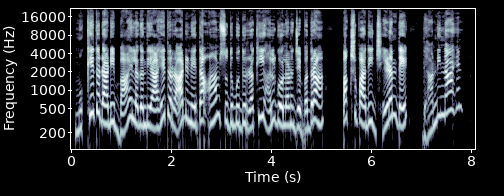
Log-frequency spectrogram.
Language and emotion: Sindhi, angry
